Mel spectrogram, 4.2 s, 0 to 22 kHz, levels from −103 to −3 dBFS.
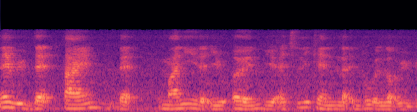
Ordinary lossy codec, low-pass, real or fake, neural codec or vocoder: none; 7.2 kHz; real; none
